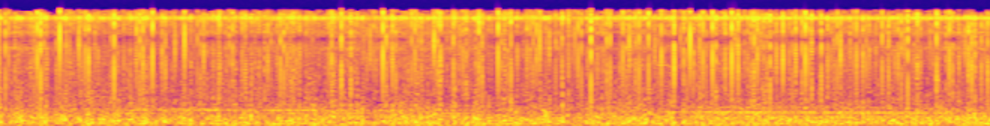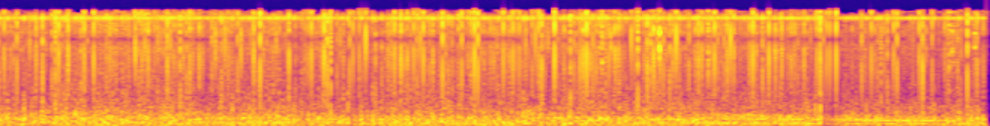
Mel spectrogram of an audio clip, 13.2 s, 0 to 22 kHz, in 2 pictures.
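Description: KTM 990 Super Duke's V-twin engine with an Akrapovič exhaust running steadily, heard from a handlebar-mounted camera with wind buffeting the microphone. The sound dips briefly near the end.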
